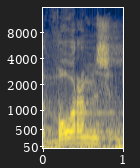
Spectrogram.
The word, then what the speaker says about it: Worms: Can't give the background for lack of time, but he's on his way to Worms, Germany. W in German is pronounced like a V. It is Worms.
